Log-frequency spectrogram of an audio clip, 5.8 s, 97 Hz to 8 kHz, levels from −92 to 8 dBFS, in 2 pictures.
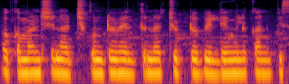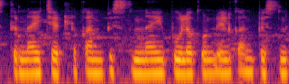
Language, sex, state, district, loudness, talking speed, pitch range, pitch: Telugu, female, Andhra Pradesh, Sri Satya Sai, -14 LUFS, 125 wpm, 175-180 Hz, 175 Hz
